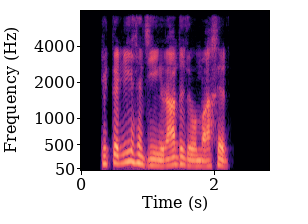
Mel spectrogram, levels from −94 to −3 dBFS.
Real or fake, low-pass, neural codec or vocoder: fake; 7.2 kHz; codec, 16 kHz in and 24 kHz out, 1.1 kbps, FireRedTTS-2 codec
